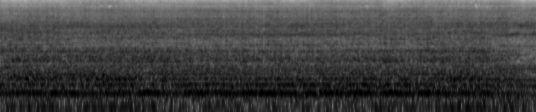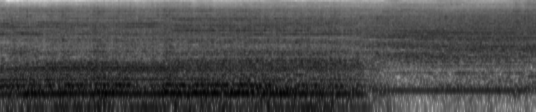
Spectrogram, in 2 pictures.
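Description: A handheld power tool running steadily with a low droning hum as it trims a car's sheet-metal body structure. About nine seconds in the sound changes as an angle grinder with a cutting disc takes over.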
